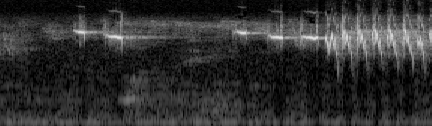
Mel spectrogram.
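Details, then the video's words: Lined seedeater in the verdin capiroto song style: a few clear, high, slightly falling whistles, then a fast, loud, buzzy trill of repeated notes, about eight pulses closing the phrase, over a faint low hum. "Bigodeiro Verdin capiroto"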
